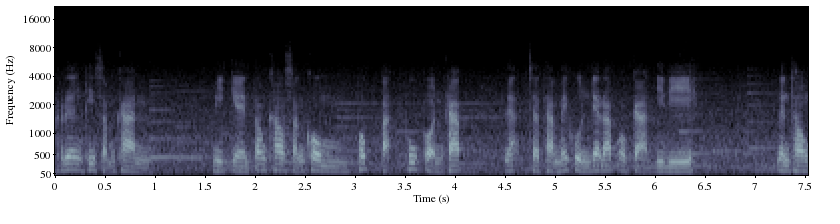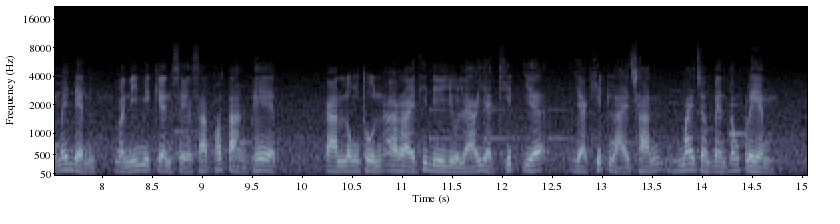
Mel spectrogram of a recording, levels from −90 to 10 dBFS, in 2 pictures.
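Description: Nothing is technically wrong with this audio.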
